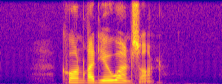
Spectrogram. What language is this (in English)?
Swedish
